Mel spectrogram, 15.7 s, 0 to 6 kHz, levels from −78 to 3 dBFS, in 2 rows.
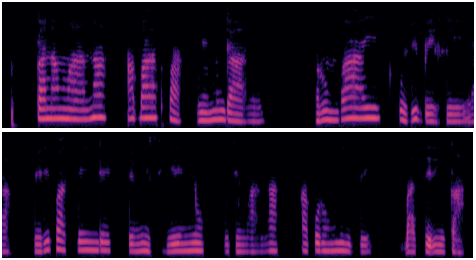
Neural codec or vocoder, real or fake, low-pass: codec, 16 kHz, 16 kbps, FunCodec, trained on Chinese and English, 50 frames a second; fake; 5.4 kHz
